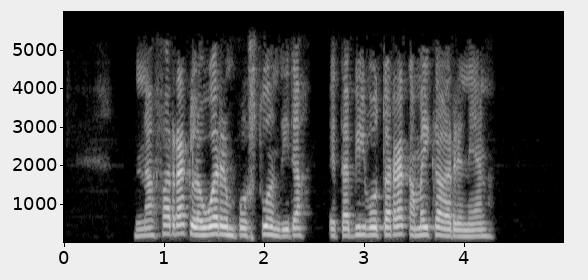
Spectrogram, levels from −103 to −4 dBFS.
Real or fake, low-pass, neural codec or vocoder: real; 5.4 kHz; none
